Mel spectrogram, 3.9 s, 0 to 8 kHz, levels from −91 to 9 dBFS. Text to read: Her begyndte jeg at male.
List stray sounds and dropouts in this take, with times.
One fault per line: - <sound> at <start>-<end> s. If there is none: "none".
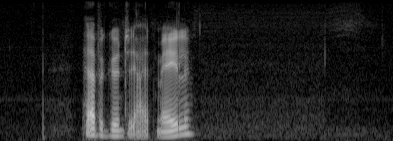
none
